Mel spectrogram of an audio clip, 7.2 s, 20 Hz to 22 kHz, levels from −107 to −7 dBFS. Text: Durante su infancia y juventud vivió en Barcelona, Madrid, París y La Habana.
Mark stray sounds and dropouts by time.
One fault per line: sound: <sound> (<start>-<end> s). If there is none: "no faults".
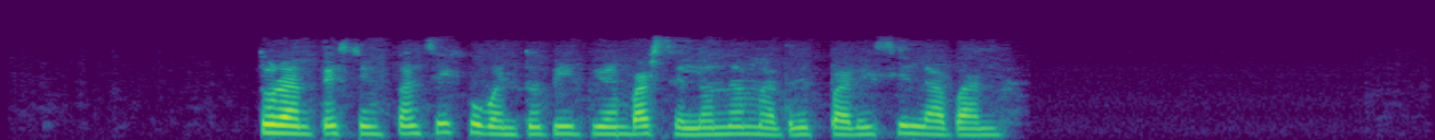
no faults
